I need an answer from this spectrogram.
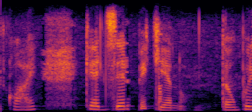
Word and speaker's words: Klein: E Klein em alemão, né, pronuncia Klein, quer dizer pequeno.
